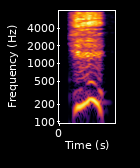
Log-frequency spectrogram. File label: startle, male; Half-Life 2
